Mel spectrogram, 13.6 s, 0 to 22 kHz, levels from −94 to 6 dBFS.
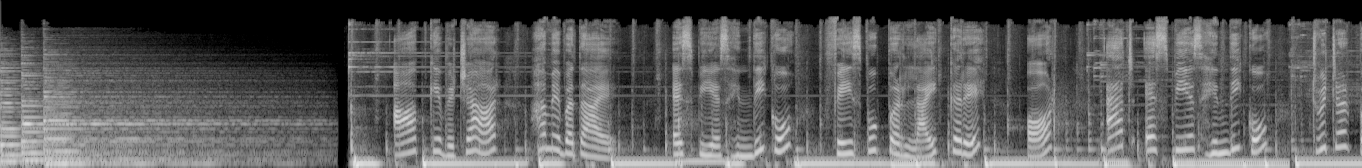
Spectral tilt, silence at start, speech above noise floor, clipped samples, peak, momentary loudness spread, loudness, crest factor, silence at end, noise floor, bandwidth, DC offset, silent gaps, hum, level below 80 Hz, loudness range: -4 dB/octave; 0 s; 25 dB; under 0.1%; -2 dBFS; 12 LU; -16 LUFS; 14 dB; 0 s; -40 dBFS; 16 kHz; under 0.1%; 3.38-3.42 s; none; -20 dBFS; 5 LU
